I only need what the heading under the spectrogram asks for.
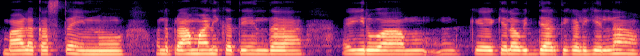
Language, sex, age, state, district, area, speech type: Kannada, female, 60+, Karnataka, Udupi, rural, spontaneous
